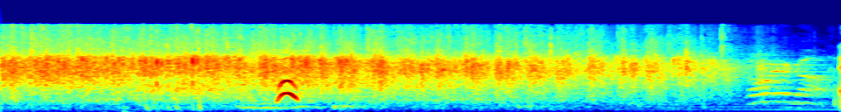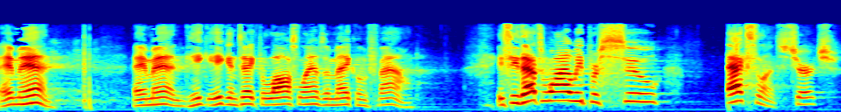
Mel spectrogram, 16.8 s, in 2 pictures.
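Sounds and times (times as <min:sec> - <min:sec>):
audience applause: 0:00.0 - 0:07.6
speech: 0:02.8 - 0:03.2, 0:08.4 - 0:09.0, 0:09.8 - 0:12.6, 0:13.3 - 0:15.1, 0:15.7 - 0:16.8.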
